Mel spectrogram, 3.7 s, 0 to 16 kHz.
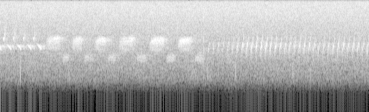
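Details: In dense big sagebrush near Silver City, Montana, at sunrise in July 2022, a Brewer's Sparrow sings its territorial long song: high, thin trills shifting in pitch and speed, buzzy at first, then quick notes, then a rapid even trill.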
